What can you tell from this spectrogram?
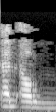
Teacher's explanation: لما أقول الأرض إذا لم أعطي الاستطالة لن تظهر الضاد معي · قال لأن الضاد أعسر الحروف نطقا ومخرجا وصفة. فأنا أحتاج إلى أن ألصق حافة اللسان مع الأضراس وأن أتمكن من هذه الصفات اللي موجودة فيه بآن واحد.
